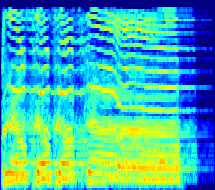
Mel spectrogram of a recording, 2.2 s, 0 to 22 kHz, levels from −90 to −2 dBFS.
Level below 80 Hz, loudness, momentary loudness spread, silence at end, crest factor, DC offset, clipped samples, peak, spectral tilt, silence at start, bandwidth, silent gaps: -68 dBFS; -25 LUFS; 3 LU; 0.2 s; 14 dB; under 0.1%; under 0.1%; -12 dBFS; -2.5 dB/octave; 0 s; 19 kHz; none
